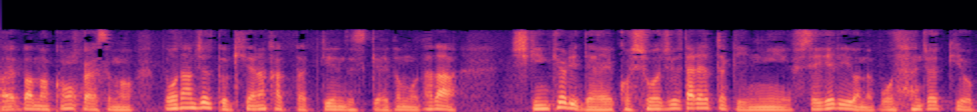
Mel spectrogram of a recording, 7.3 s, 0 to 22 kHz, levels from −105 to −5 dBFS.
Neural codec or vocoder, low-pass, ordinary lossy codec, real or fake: codec, 16 kHz, 0.8 kbps, ZipCodec; 7.2 kHz; MP3, 32 kbps; fake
